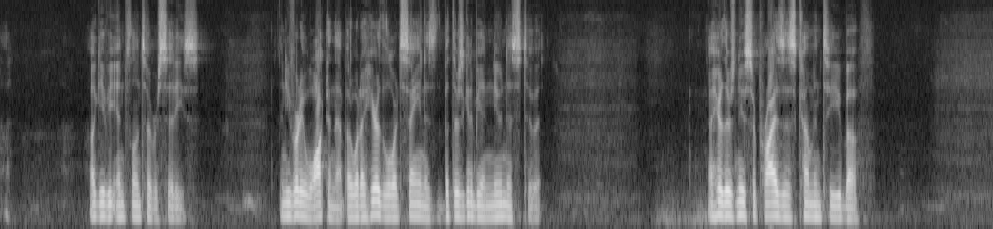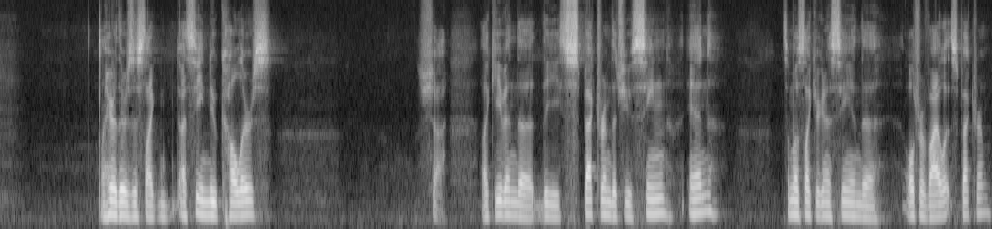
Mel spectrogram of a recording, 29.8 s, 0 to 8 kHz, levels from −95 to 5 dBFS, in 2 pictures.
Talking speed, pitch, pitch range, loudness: 135 wpm, 115 Hz, 105-125 Hz, -16 LUFS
